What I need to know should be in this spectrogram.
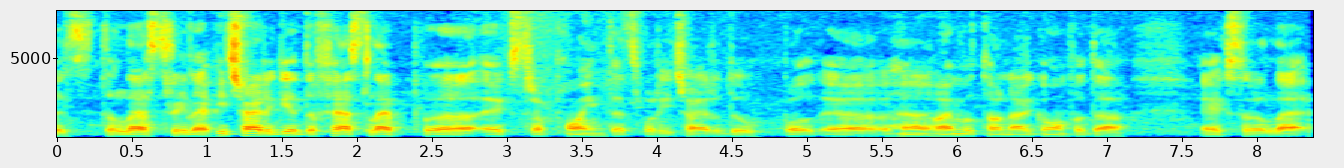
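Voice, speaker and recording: A man who is a non-native English speaker gives informal live race commentary for a reaction video, in halting, repetitive phrases with broken grammar. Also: fairly low pitch, darkish tone, slight background noise. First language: not English.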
